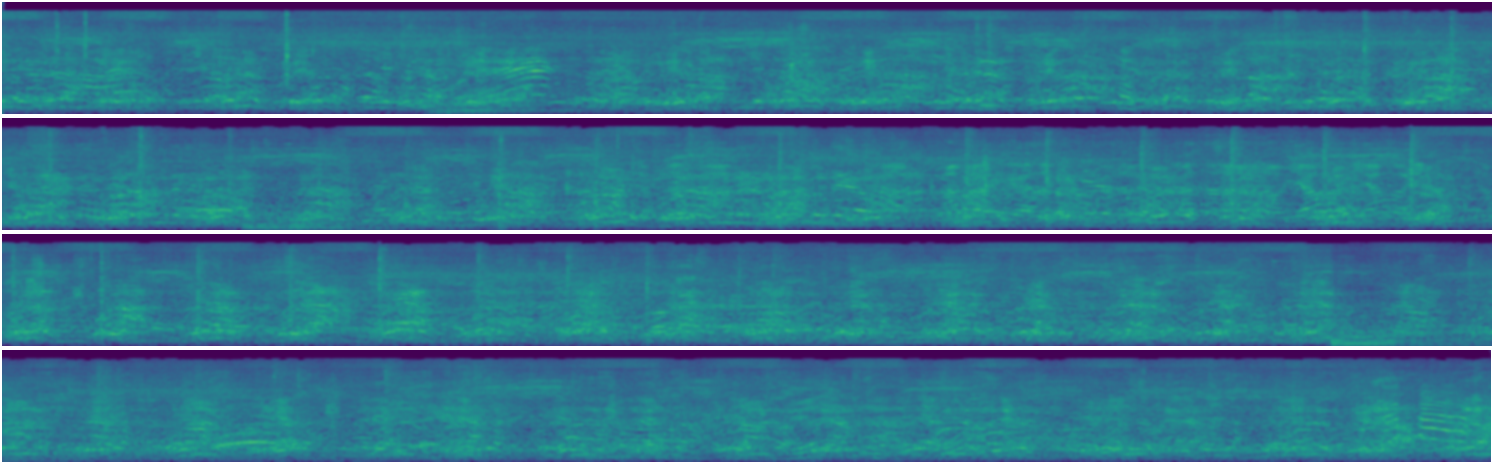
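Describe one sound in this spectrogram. A large crowd of men chants loudly in rhythm outdoors.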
